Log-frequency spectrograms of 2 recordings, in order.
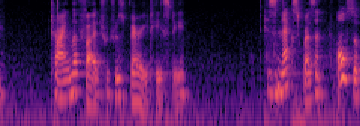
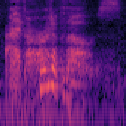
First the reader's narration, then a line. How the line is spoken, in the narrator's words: he said in a hushed voice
